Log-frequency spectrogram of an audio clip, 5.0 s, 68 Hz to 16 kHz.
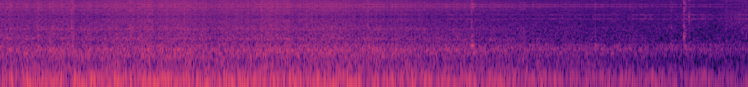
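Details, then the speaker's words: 2004 GMC Envoy SLT with automatic climate control, after replacing failed blower control module; strong steady rush of air over low engine idle, no squeal, rattle or surging: normal blower operation, though air only exits defrost vents. "okay now that everything's all back together go ahead and try it out and you can hear it it's blowing"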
